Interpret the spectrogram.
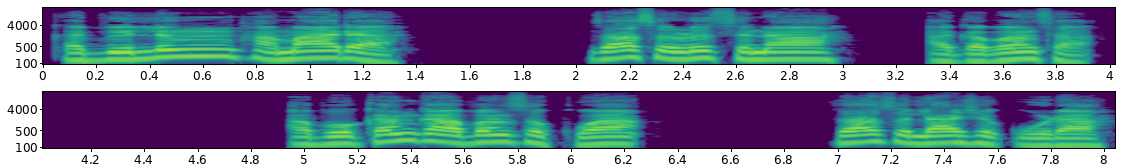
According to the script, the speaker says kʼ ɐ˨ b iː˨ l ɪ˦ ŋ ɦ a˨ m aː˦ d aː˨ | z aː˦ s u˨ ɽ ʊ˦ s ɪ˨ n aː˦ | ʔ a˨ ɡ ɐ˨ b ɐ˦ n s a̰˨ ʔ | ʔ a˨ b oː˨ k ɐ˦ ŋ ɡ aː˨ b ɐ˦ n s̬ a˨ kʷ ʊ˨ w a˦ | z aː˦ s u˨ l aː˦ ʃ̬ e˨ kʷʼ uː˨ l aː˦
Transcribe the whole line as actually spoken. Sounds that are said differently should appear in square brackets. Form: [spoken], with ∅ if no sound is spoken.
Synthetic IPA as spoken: kʼ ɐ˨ b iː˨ l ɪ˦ ŋ ɦ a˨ m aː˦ d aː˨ | z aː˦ s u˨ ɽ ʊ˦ s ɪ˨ n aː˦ | ʔ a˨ ɡ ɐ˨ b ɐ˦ n s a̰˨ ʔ | ʔ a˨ b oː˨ k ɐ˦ ŋ ɡ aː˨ b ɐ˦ n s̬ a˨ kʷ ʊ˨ w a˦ | z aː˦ s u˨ l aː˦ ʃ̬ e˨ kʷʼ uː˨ [ɽ] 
